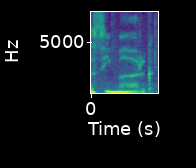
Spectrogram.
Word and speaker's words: Simurgh: In Persian mythology, the phoenix-like creature is the Simurgh, pronounced Simurgh.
